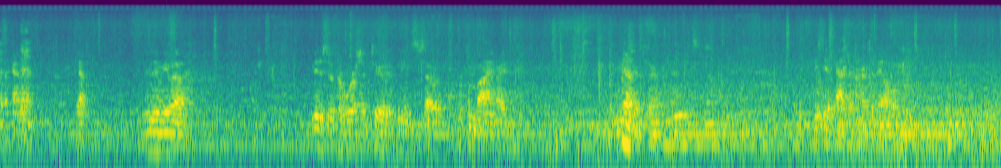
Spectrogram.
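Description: A young man talks nearby.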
